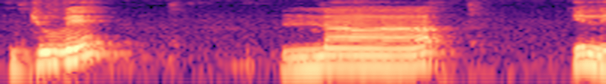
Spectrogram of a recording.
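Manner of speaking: Juvenile stretched out very slowly, syllable by syllable; slow syllable demo. Shown as a demonstration. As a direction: drag juvenile out for the learners. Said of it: "next है".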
